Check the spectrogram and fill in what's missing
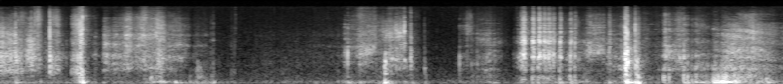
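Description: Fingertips with long pink nails turn a page of a large open coffee table book with thick, glossy paper pages, then rub and slide along the page surface. Crisp, bright papery rustles and scrapes come in bursts, with a soft low thump under some strokes and a short quiet pause in the middle.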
